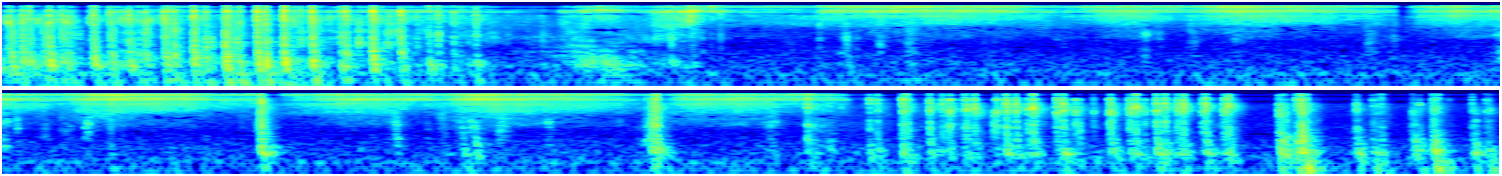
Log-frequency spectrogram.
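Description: Long nails tap and scratch the glossy paper dust jacket of the hardcover book Tress of the Emerald Sea as it lies flat. Quick, light, irregular clicks at the start and end frame a middle stretch of soft, airy scratching swells with a few sharp taps. The sound is bright and crisp, with little low end.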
